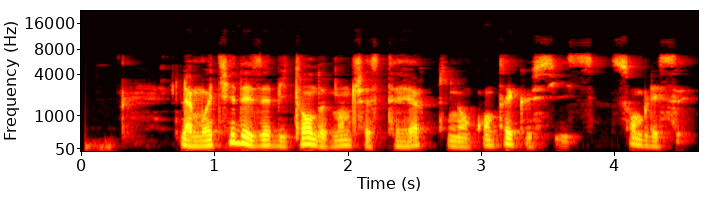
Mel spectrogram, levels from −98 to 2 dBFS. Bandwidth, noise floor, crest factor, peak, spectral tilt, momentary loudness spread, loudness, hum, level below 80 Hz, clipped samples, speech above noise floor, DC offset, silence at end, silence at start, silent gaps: 7.4 kHz; -44 dBFS; 22 dB; -2 dBFS; -4 dB/octave; 13 LU; -24 LUFS; none; -66 dBFS; under 0.1%; 20 dB; under 0.1%; 0.1 s; 0.2 s; none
